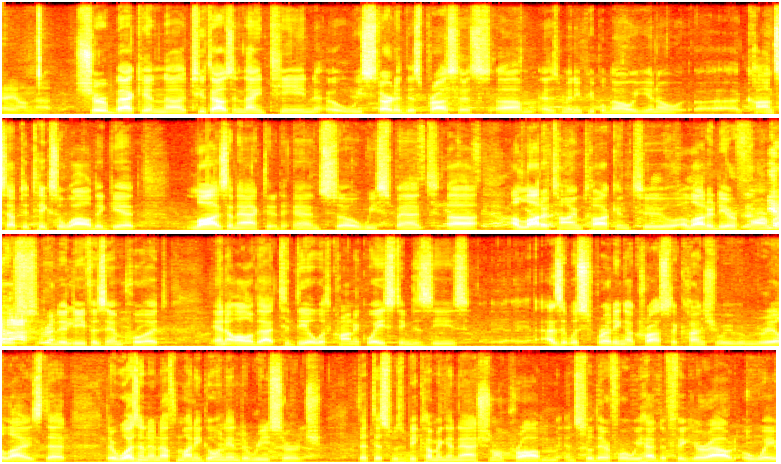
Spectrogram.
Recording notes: Live at The 40th Annual NADEFA Conference.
